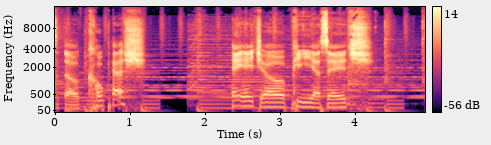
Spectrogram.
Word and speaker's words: khopesh: K-H-O-P-E-S-H. Let me check out the pronunciation. It's just Khopesh.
